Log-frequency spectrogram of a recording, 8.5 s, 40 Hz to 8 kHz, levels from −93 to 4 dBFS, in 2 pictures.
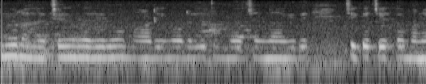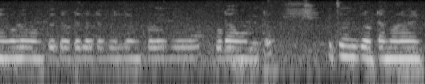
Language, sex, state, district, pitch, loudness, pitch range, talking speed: Kannada, female, Karnataka, Raichur, 200 Hz, -28 LUFS, 200-210 Hz, 135 wpm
